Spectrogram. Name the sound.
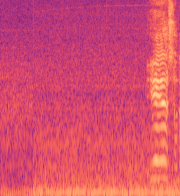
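road traffic passing the truck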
